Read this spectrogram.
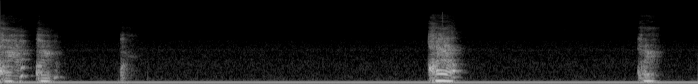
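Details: Morning coughing fit right after waking, becoming painful at the end: four or five short, harsh, spaced cough bursts over a steady low room hum.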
